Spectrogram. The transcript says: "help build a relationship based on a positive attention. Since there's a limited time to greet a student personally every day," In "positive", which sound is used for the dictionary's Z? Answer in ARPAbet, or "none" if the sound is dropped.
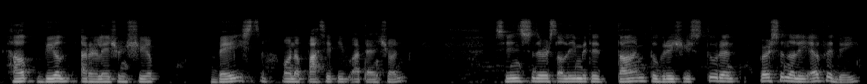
S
